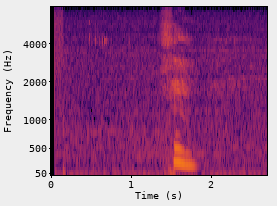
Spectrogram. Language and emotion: Russian, neutral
